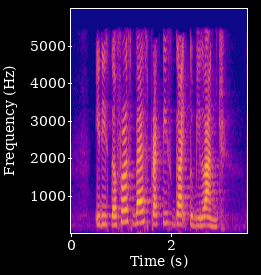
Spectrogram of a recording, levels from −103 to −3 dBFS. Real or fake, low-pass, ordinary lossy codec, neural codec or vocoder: real; 5.4 kHz; MP3, 48 kbps; none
